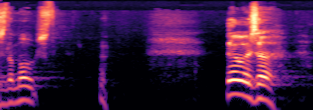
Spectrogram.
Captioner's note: scoffs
